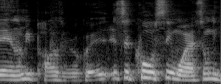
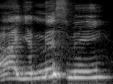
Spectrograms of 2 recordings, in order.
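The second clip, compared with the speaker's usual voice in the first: higher, louder, slow teasing taunt; cocky taunt; 6 semitones higher, 6 dB louder, slower than usual. Retold or imitated. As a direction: taunt the attackers playfully. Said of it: "He's like".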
